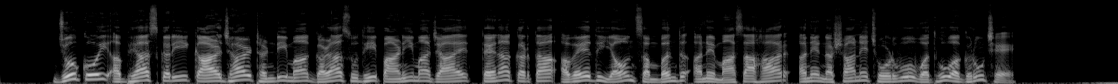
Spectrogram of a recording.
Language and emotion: Gujarati, neutral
